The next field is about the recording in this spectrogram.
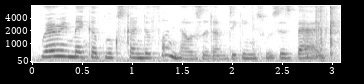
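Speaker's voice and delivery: ordinary delivery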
